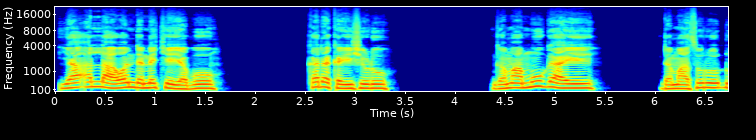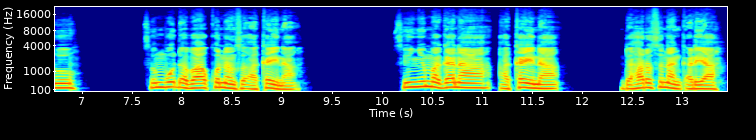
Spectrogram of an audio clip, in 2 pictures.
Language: Hausa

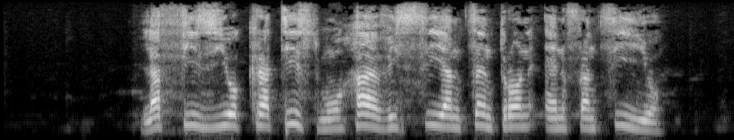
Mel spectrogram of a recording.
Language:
Esperanto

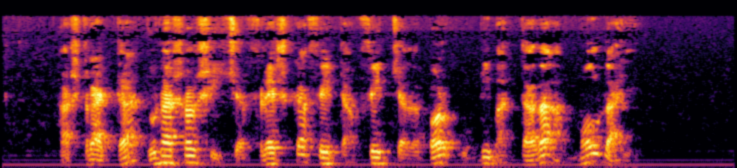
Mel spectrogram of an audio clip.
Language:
Catalan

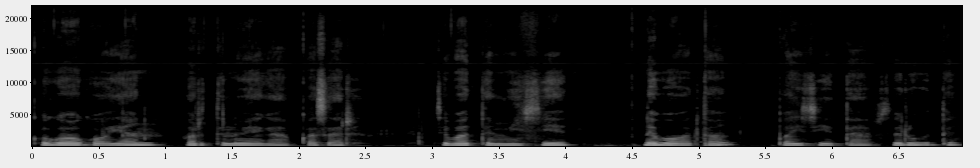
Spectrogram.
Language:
Kalenjin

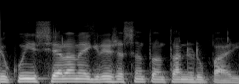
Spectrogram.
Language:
Portuguese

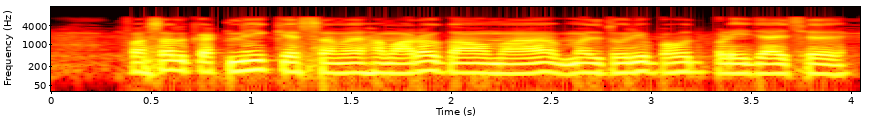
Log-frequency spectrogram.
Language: Maithili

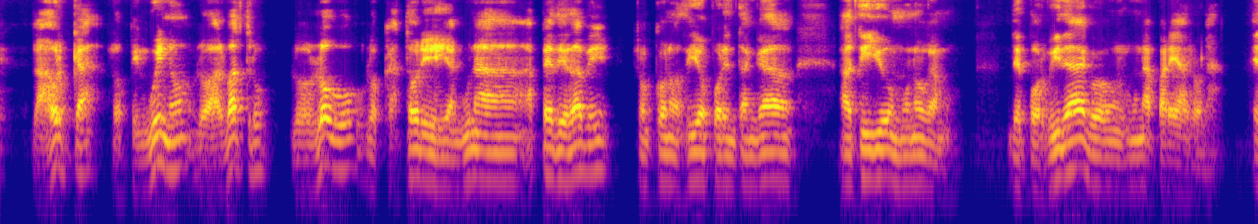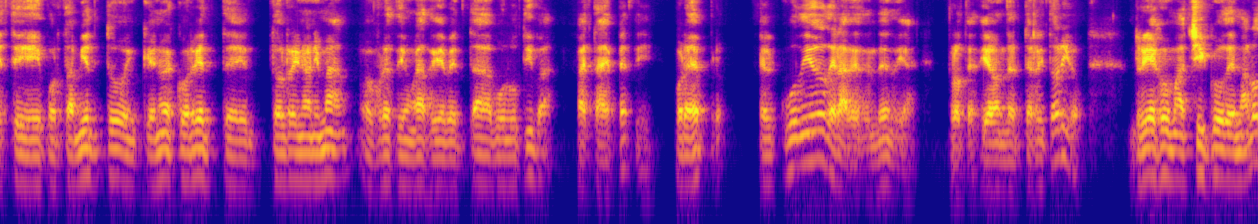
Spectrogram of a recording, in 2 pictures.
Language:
Extremaduran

